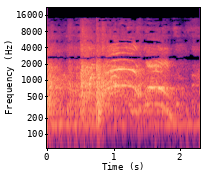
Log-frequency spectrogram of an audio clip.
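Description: A table tipped over with red plastic cups clattering onto a tile floor, then people yelling, the yells the loudest part.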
